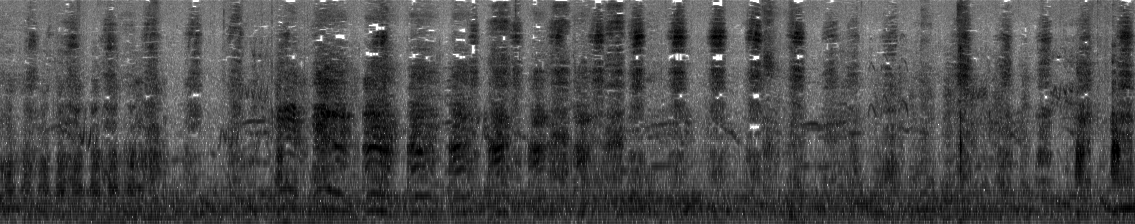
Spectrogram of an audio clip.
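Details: Muscovy ducks, a young chocolate male and a giant white male, in a farm backyard; rapid, breathy, rasping bursts repeat in quick irregular succession over steady background farmyard noise.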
